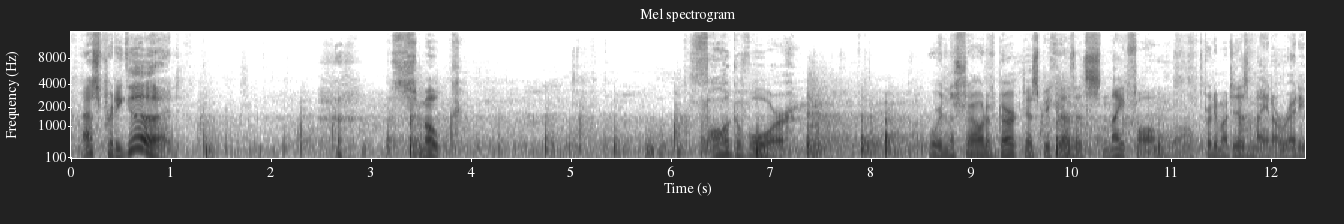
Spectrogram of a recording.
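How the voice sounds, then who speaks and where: A man's voice: lowish voice, heavy background noise. A man vlogging outdoors at night, rambling casually with many fillers and hesitations. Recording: loud fireworks and firecrackers outdoors.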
